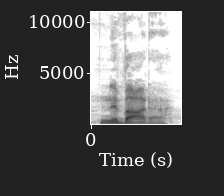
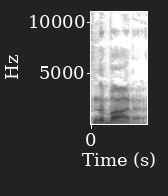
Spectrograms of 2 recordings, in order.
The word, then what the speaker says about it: Nevada: standing there it says locals say niv dash ah da nevada nevada not ah i said it wrong not it's not nevada it's nevada sounds weird right you try it nevada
